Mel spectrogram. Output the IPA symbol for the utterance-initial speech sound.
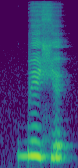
b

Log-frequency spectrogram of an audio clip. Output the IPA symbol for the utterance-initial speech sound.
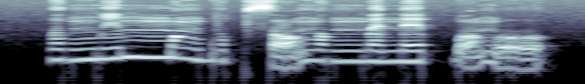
ɤ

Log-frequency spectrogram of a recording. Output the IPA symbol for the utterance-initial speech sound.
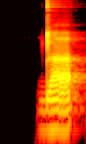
ɖ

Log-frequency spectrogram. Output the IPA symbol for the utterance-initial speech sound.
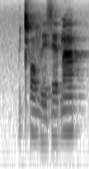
cʰ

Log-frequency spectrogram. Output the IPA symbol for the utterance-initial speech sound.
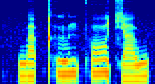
w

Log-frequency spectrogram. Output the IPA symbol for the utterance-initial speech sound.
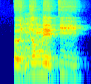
ə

